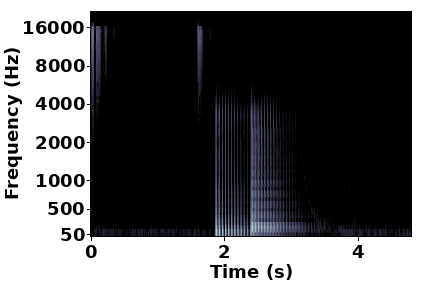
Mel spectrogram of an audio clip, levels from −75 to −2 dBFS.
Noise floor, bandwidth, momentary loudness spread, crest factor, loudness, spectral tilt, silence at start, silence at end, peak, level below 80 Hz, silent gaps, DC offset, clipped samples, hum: -69 dBFS; 16.5 kHz; 21 LU; 28 dB; -33 LUFS; -5.5 dB/octave; 0 s; 1.85 s; -8 dBFS; -48 dBFS; none; under 0.1%; under 0.1%; none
